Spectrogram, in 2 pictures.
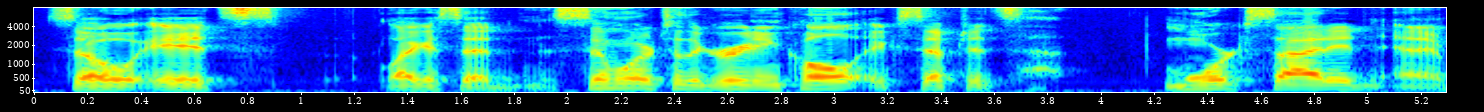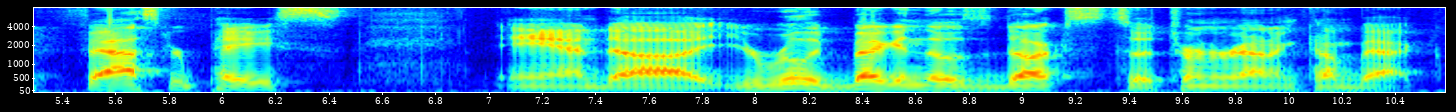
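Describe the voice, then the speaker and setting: A man giving a casual, folksy instructional demonstration in a clear voice, as a calling instructor. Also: mid-range voice, moderate pace.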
